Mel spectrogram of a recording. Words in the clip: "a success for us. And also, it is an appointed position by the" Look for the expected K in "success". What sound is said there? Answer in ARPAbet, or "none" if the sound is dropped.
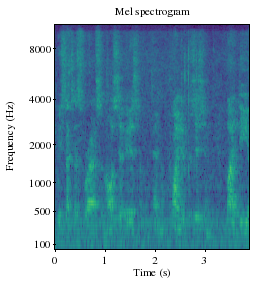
K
